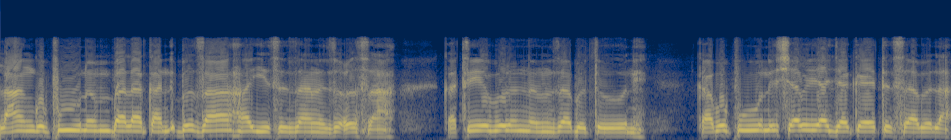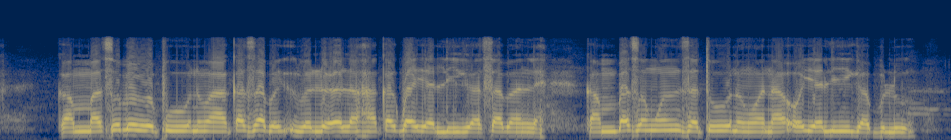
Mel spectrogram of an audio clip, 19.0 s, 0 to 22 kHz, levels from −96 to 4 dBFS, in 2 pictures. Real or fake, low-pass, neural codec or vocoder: real; 7.2 kHz; none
